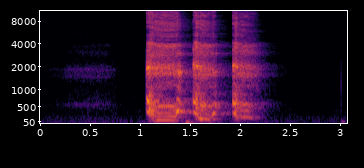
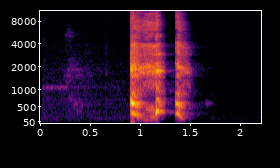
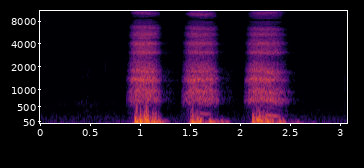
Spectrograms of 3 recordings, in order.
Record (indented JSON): {
  "three_cough_length": "3.1 s",
  "three_cough_amplitude": 11381,
  "three_cough_signal_mean_std_ratio": 0.41,
  "cough_length": "2.2 s",
  "cough_amplitude": 32768,
  "cough_signal_mean_std_ratio": 0.28,
  "exhalation_length": "3.1 s",
  "exhalation_amplitude": 4989,
  "exhalation_signal_mean_std_ratio": 0.45,
  "survey_phase": "beta (2021-08-13 to 2022-03-07)",
  "age": "18-44",
  "gender": "Female",
  "wearing_mask": "No",
  "symptom_cough_any": true,
  "symptom_sore_throat": true,
  "symptom_fatigue": true,
  "smoker_status": "Never smoked",
  "respiratory_condition_asthma": false,
  "respiratory_condition_other": false,
  "recruitment_source": "Test and Trace",
  "submission_delay": "2 days",
  "covid_test_result": "Positive",
  "covid_test_method": "RT-qPCR",
  "covid_ct_value": 16.4,
  "covid_ct_gene": "ORF1ab gene",
  "covid_ct_mean": 16.6,
  "covid_viral_load": "3600000 copies/ml",
  "covid_viral_load_category": "High viral load (>1M copies/ml)"
}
